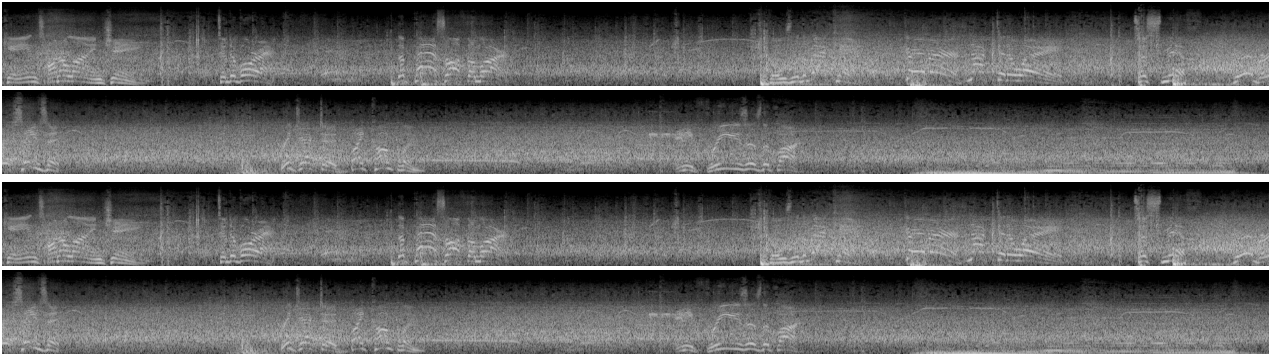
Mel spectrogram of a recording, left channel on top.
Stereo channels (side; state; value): both; identical; correlation 1.00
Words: on a line change. To Dvorak. The pass off the mark. Goes with the backhand. Gerber knocked it away. To Smith. Gerber saves it. Rejected by Conklin. And he freezes the puck.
